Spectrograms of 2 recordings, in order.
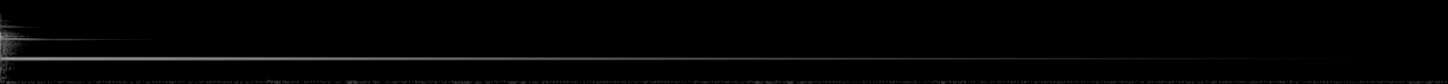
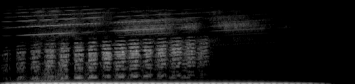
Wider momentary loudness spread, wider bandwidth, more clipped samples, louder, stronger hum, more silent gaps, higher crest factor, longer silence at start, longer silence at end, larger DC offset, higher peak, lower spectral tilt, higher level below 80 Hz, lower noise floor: first, 25 LU vs 13 LU; second, 11 kHz vs 14.5 kHz; neither; about the same, -35 LUFS vs -34 LUFS; neither; neither; first, 32 dB vs 10 dB; about the same, 0 s vs 0 s; first, 5.05 s vs 0.45 s; neither; first, -6 dBFS vs -10 dBFS; about the same, -0.5 dB/octave vs -1 dB/octave; second, -74 dBFS vs -32 dBFS; first, -68 dBFS vs -48 dBFS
